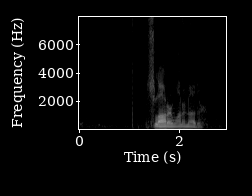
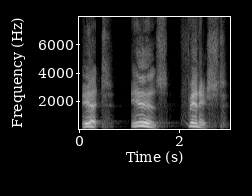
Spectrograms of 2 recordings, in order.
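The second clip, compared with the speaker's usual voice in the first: very slow, loud, high triumphant shout; cry of victory; 7 semitones higher, 14 dB louder, much slower than usual. Retold or imitated. Jesus on the cross, shouting in loud triumph. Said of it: "It was a cry of victory".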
